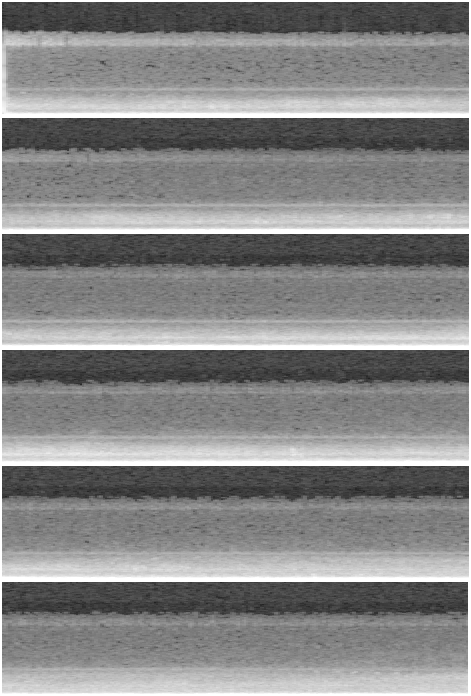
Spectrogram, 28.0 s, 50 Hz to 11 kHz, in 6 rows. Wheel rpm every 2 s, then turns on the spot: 0, 0, 0, 0, 0, 0, 0, 0, 0, 0, 0, 0, 0, 0.
none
